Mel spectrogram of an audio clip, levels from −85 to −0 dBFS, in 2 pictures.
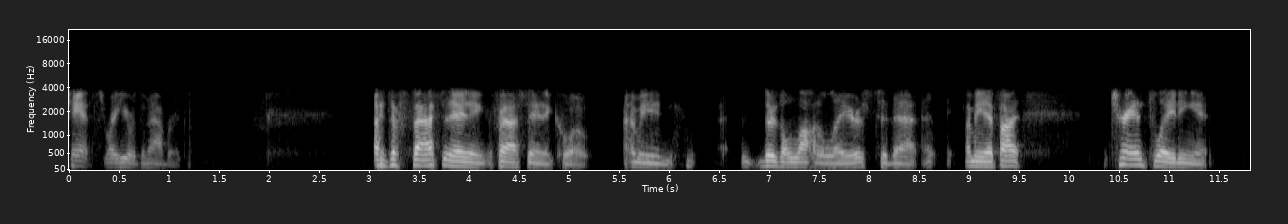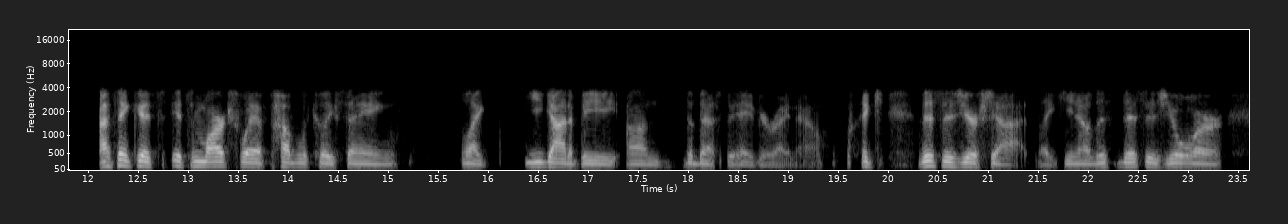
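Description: From start to finish the speech carries G.729 codec damage: nothing passes outside roughly 150 Hz to 3.6 kHz, and the low-rate excitation of pulses and pitch prediction leaves a rough, synthetic edge, which fits 8 kbit/s G.729A.

VoIP packet loss concealed by the speech codec appears at 3.27 to 3.32 s, at 5.59 to 5.74 s after "fascinating quote", at 7.37 to 7.50 s between "there's a" and "of layers to", and at 22.94 to 23.25 s after "you know this this". Each gap, about 20 ms or 60 ms at 7.37 s, is bridged by a fading extension of the last sound, and the speech stays weak or distorted for a while after the gap.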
